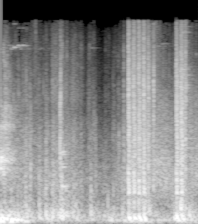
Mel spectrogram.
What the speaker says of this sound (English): if you hear gunshots, that's bots shooting at me.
